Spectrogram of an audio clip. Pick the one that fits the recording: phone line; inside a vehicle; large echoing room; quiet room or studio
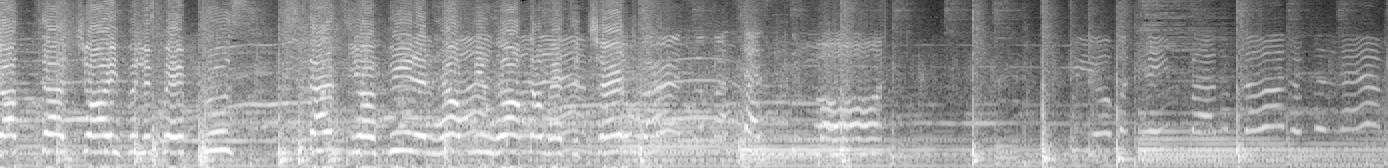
large echoing room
